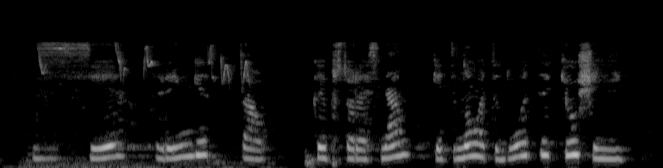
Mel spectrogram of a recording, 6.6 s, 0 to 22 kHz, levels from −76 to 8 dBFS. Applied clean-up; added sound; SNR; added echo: classical method WPE with log-MMSE.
